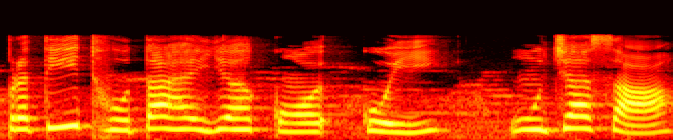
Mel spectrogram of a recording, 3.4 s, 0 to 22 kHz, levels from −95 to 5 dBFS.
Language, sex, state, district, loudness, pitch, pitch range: Hindi, female, Bihar, West Champaran, -13 LUFS, 300 Hz, 255-320 Hz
